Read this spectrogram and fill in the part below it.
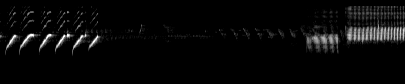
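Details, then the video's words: Canary tutor recording with long rolling song: five loud upward-slurred whistles in quick succession, a quiet faint passage, then two steady, intense buzzing tours. "masteran kenari gacor,gacor (durasi) panjang ngeroll"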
